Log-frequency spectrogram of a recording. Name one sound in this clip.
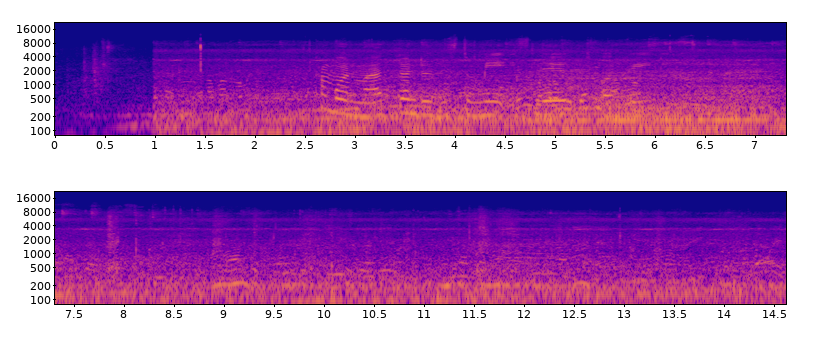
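A young woman speaks outdoors.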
